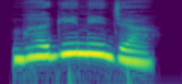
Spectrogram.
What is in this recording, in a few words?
"ಭಗಿನಿಜ", Kannada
